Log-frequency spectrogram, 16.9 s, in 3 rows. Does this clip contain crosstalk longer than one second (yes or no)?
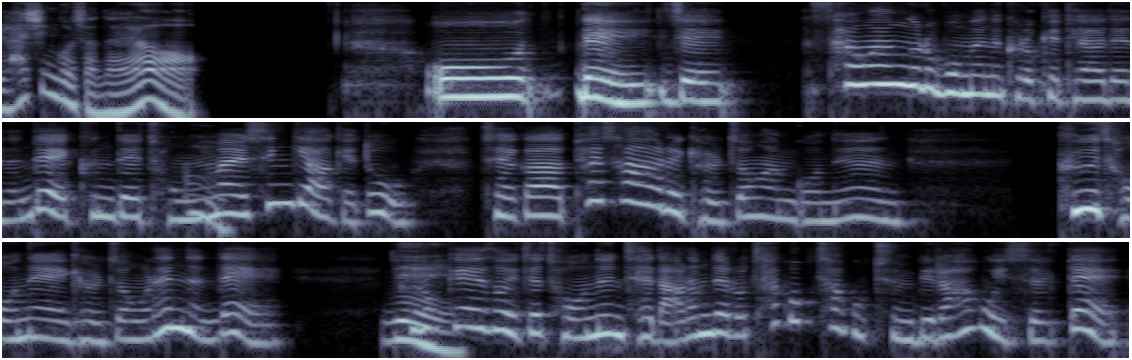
no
